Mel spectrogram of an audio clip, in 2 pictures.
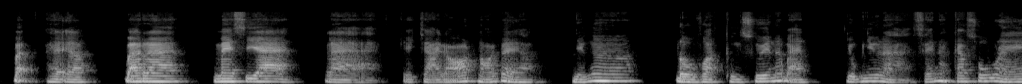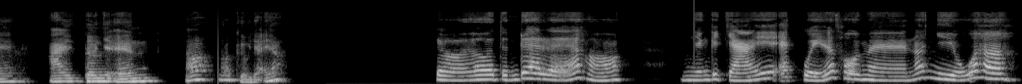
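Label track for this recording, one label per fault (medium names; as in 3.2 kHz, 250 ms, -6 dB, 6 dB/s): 12.400000	12.400000	pop -18 dBFS
17.160000	17.160000	pop -7 dBFS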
